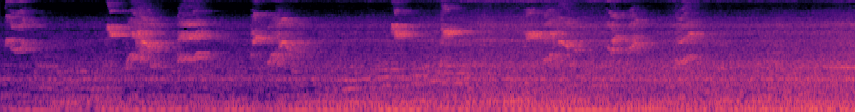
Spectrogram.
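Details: A bird giving thin, high chirps and short downslurred notes in a loose series, thinning out toward the end, with a steady low hum underneath.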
